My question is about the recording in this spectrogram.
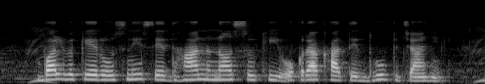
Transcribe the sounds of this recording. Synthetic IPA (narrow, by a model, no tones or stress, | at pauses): bəlwkeɾoːsnised̪ʱaːnːəsʊkʰioːkɾakʰaːt̪ɪɾd̪ʱuːpt͡ʃaːɦĩː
